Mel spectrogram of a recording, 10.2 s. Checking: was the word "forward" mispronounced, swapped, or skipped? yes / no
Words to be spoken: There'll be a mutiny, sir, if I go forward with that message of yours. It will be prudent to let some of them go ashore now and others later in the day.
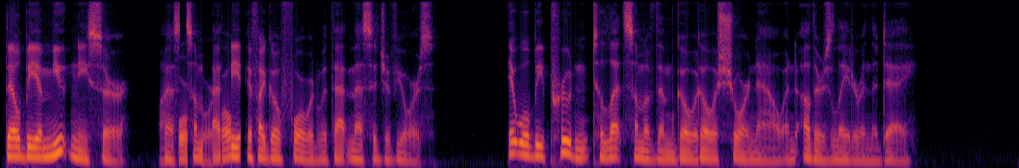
no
